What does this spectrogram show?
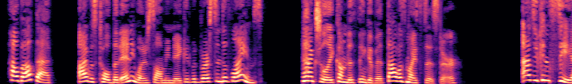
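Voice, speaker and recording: High-pitched, sassy young sorceress. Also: female voice, fairly bright tone, dry recording, studio quality. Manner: sassy, playful, teasing, theatrical. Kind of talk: video game character voice lines.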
